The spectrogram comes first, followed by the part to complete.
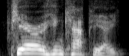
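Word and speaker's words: Piero Hincapié: How do you pronounce his name? Pierro Hinapier.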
